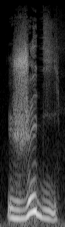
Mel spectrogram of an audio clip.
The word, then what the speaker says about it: jeudi: Next one, jeudi. Jeudi. Remember, when you combine this E-U, you get the sound E.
